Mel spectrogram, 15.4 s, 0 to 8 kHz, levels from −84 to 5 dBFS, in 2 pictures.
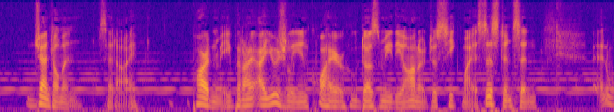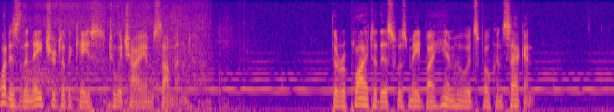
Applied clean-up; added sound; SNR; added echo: none; Packing tape, duct tape + Wind instrument, woodwind instrument; 15 dB; none.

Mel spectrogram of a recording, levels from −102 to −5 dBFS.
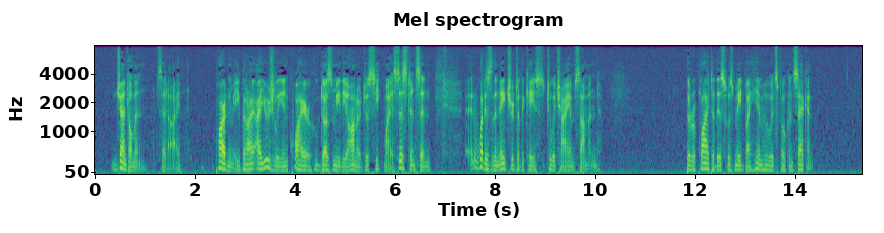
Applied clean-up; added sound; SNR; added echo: none; none; none; none.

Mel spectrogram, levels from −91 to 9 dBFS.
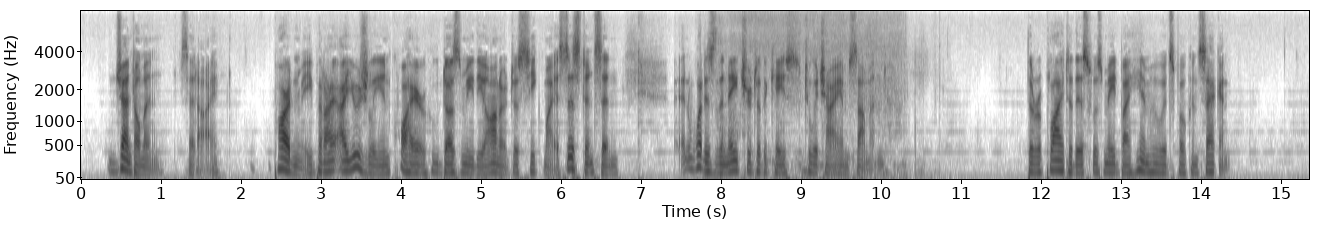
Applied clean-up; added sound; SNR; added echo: neural separator model SepFormer DNS4.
